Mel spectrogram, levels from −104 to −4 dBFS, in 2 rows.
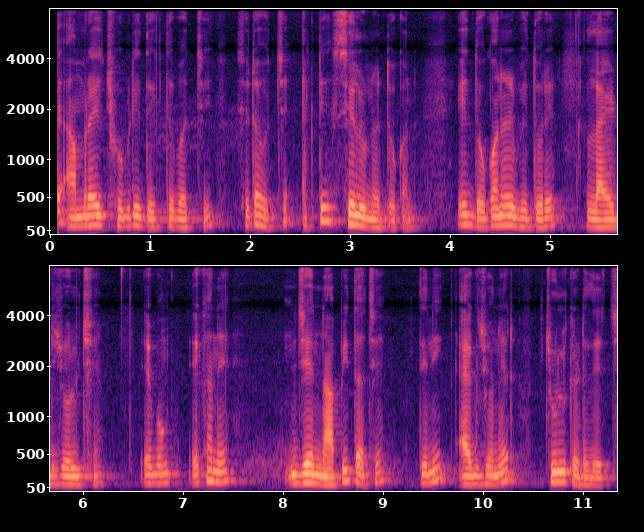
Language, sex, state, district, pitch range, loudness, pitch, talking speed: Bengali, male, West Bengal, Dakshin Dinajpur, 100-125 Hz, -29 LUFS, 110 Hz, 130 wpm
